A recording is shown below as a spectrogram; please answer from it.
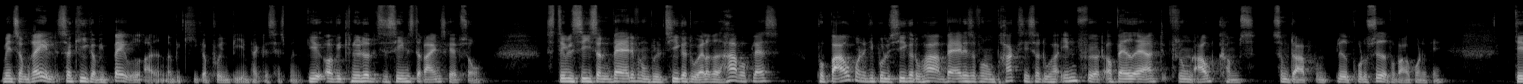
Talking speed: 285 wpm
